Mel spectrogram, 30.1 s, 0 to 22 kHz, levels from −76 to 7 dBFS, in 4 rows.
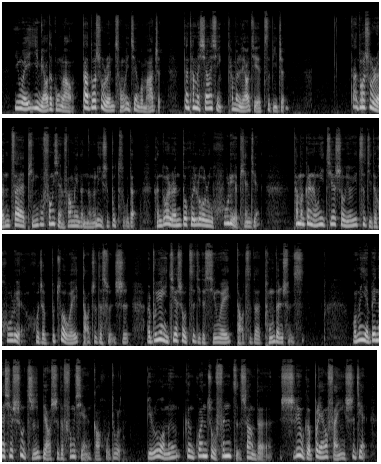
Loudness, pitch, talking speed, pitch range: -24 LUFS, 185 Hz, 275 characters per minute, 150-220 Hz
